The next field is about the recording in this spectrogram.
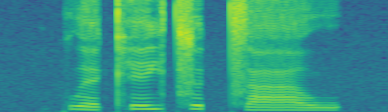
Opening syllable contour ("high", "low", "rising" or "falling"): low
